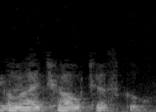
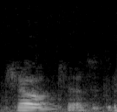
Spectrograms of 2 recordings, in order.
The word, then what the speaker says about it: Ceaușescu: Ceaușescu, is that how you pronounce it? – Nicolae Ceaușescu. – Ceaușescu. – Yes.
